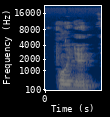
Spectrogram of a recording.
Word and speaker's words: poignant: Poignant? Am I saying that right? – Poignant, yeah.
